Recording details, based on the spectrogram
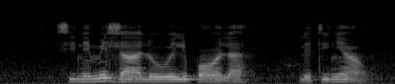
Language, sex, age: Swati, male, 20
